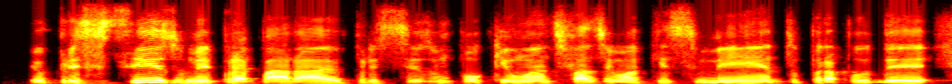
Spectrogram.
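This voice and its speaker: A man speaks at a medium pitch with ordinary pitch variation. The sound is dry and close, with no echo. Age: 60s. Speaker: singer-songwriter. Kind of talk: talk show panel discussion. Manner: halting.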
